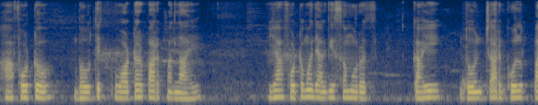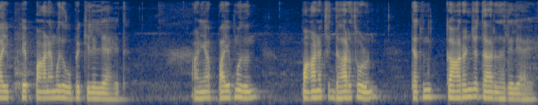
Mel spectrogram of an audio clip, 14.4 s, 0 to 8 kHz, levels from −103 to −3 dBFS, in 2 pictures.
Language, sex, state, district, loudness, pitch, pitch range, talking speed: Marathi, male, Maharashtra, Pune, -30 LUFS, 140 Hz, 130-145 Hz, 145 wpm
